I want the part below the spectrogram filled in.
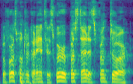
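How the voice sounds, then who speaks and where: A man's voice: medium pitch, quick pace, a little mellow, lo-fi sound. A man narrating a storybook read-aloud with a congested, stuffy voice. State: congested, coughing.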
